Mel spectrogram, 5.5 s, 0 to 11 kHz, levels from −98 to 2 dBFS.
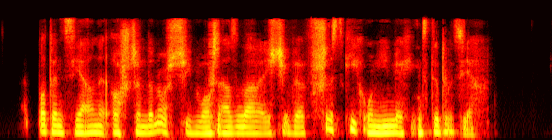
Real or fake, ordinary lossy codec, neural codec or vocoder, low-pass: fake; AAC, 32 kbps; codec, 16 kHz, 1 kbps, X-Codec, HuBERT features, trained on balanced general audio; 7.2 kHz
